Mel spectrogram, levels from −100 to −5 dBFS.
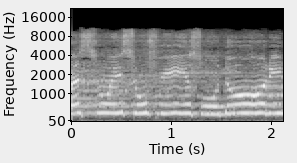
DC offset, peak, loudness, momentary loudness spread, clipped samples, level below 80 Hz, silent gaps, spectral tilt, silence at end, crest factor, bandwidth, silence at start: under 0.1%; -2 dBFS; -15 LUFS; 5 LU; under 0.1%; -54 dBFS; none; -1.5 dB/octave; 0 s; 14 dB; 11 kHz; 0 s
